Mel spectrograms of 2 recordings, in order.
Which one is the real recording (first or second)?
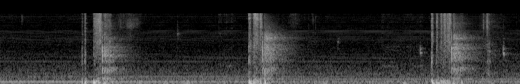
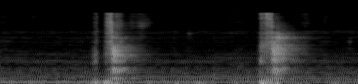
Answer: first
